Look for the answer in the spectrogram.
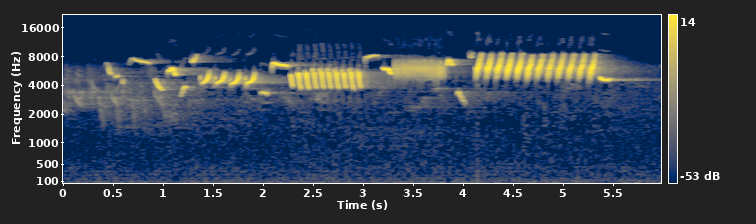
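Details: Eurasian wren recorded with a Zoom H6 delivering a full, powerful song of about five seconds: high varied whistles and chips, a rapid trill, a brief buzzy passage, then a long ringing trill of even repeated notes before stopping abruptly.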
